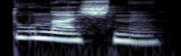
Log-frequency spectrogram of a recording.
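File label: "тунасьны", Komi, female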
